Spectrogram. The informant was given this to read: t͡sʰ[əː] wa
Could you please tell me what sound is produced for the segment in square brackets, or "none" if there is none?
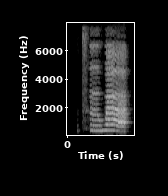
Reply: əː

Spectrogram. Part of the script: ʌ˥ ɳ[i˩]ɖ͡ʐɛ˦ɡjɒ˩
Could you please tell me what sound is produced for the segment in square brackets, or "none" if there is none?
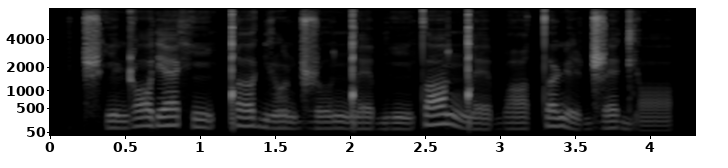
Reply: i˩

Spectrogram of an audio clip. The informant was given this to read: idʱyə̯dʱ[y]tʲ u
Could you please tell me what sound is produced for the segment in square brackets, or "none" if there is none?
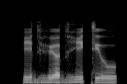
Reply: i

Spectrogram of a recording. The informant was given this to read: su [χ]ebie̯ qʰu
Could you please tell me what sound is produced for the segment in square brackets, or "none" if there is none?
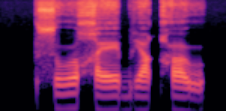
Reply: χ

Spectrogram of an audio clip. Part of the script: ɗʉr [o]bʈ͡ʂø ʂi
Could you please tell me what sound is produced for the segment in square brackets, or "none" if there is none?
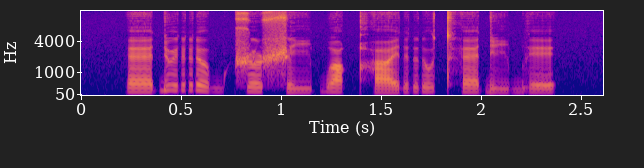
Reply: ɵ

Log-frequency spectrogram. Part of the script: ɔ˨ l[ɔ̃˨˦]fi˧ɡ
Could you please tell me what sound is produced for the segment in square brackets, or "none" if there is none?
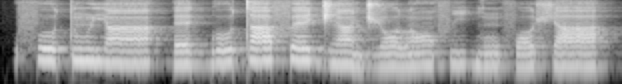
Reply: ɔ̃˨˦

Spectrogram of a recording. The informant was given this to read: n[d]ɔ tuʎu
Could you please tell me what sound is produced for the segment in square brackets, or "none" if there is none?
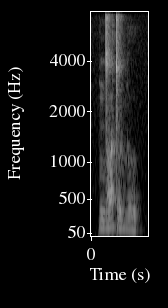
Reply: d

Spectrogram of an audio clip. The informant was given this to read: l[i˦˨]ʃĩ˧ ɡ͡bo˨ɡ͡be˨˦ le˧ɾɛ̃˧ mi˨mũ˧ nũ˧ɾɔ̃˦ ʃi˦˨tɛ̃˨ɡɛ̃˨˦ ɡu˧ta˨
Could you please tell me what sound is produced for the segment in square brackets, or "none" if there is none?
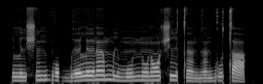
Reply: i˨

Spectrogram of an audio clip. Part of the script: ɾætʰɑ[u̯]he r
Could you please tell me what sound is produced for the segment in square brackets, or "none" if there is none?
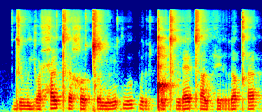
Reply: u̯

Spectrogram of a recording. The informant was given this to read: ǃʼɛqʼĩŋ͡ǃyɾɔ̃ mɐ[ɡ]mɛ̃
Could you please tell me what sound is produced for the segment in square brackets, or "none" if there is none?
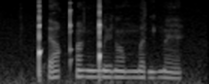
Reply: d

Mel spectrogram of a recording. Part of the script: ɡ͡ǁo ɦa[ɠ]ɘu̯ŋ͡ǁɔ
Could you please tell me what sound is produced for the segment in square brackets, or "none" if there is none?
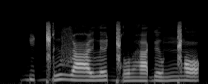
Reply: ɠ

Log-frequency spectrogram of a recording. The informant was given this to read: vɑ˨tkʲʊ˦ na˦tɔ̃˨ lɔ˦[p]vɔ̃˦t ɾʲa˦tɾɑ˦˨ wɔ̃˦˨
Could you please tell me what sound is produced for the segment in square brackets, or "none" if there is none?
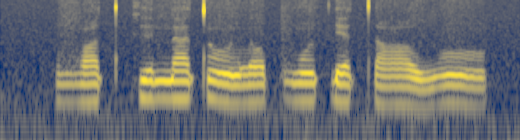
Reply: p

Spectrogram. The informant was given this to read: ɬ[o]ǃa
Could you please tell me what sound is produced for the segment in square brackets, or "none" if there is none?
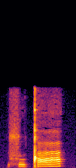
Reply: u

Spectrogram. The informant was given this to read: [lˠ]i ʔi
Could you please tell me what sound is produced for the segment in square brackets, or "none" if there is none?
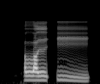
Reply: lˠ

